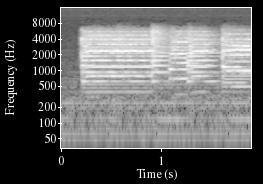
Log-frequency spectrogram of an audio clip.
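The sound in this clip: Cell phone ringtone ringing: a bright electronic tonal melody in steady repeating phrases, loud and clear with no talk over it.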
